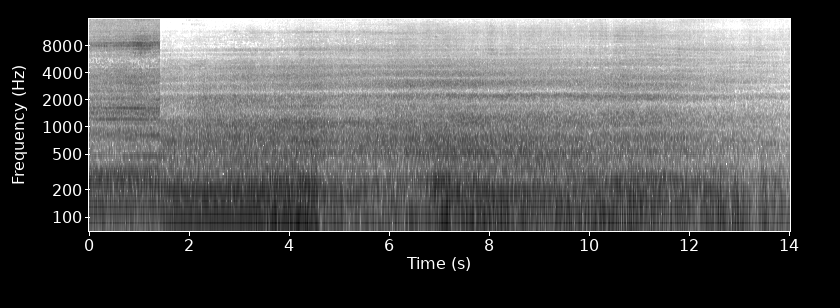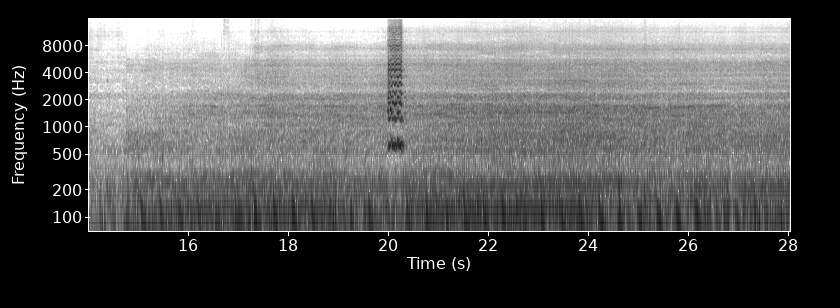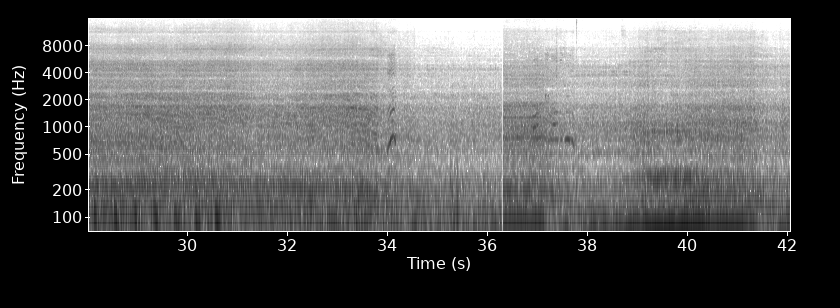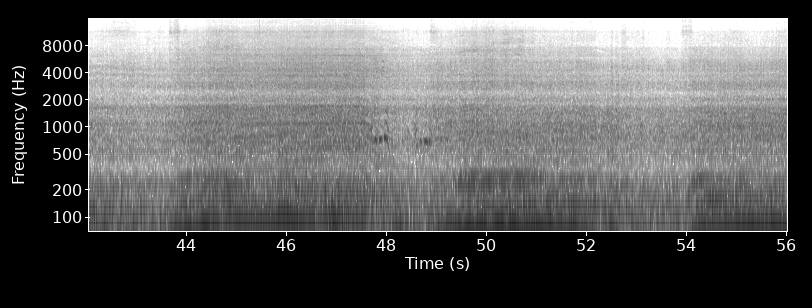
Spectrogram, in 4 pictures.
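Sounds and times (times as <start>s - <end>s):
heavy diesel engine throbbing: 0.0s - 56.0s
horn blast: 15.1s - 30.8s.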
